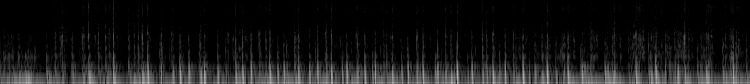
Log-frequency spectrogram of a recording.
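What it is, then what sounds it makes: Foam microphone windscreen. Fingertips tap rapidly on the sides of a black foam windscreen fitted over a condenser microphone. The result is a dense, continuous patter of soft, muffled thumps, deep and boomy with almost nothing bright. Each tap dies away almost instantly.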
